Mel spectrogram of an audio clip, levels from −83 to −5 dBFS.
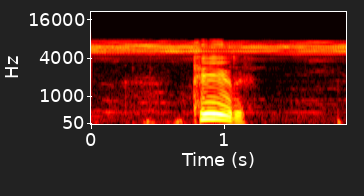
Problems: constant background noise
